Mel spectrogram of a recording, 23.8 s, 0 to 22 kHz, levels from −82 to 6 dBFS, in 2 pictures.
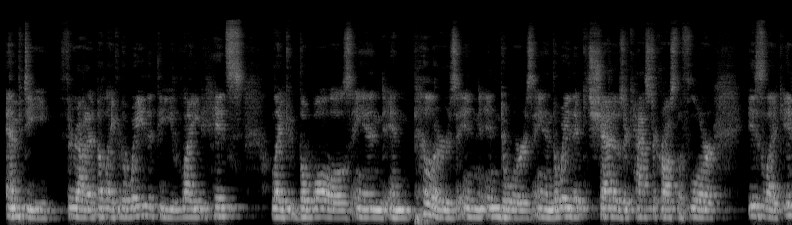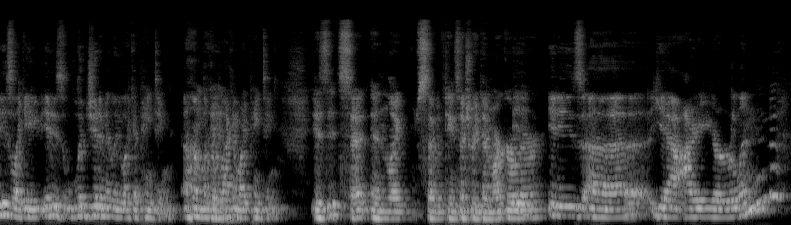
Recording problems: off-mic speech; far
room echo; slight; dies away in 0.4 s

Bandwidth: 15 kHz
